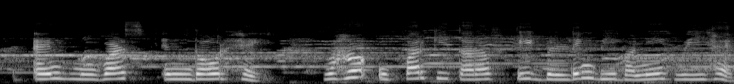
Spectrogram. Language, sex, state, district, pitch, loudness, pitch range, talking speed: Hindi, female, Madhya Pradesh, Dhar, 245 Hz, -17 LUFS, 230-255 Hz, 120 wpm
